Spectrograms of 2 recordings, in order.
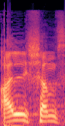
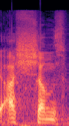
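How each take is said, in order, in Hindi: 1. अल का l साफ़ बोला जाता है। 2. l दोहरे sh में मिल जाता है। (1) "अल शम्स नहीं पढ़ेंगे" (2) "अश-शम्स पढ़ेंगे"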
